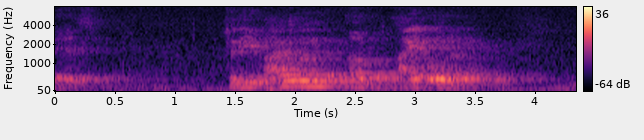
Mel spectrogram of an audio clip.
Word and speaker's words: Iona: To the island of Iona. Iona is spelled I-O-N-A. It's not Ionia.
